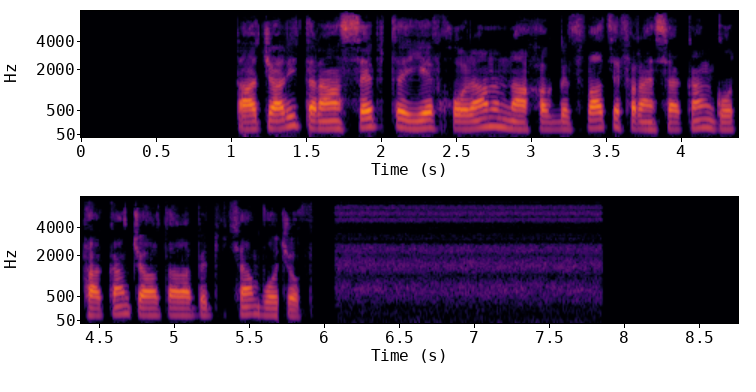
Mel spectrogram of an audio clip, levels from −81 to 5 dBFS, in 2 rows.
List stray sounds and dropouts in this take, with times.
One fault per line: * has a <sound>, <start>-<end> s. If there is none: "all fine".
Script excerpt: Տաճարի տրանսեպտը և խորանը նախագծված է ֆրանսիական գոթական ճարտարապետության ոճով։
all fine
